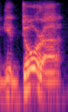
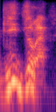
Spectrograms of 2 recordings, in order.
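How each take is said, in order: First: The name is said fully, every syllable clear. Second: The name is said very quickly and clipped. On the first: This is how the films say it. "more and more films say Ghidorah" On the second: This is how the Japanese actors say it. "it's almost so quick. It's neither"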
